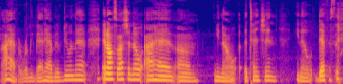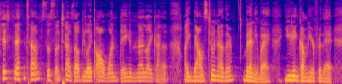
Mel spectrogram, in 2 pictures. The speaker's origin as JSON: {"language": "English", "town": "Bridgeport", "region": "Connecticut", "country": "United States", "tie": "born or raised there", "moved": "as an adult", "lives_now": "Newark, United States", "said": "I'm a, a black girl from Bridgeport, Connecticut"}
